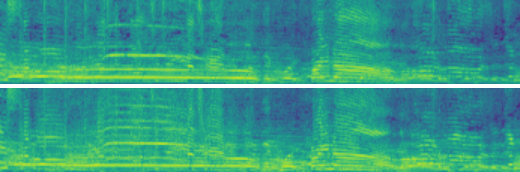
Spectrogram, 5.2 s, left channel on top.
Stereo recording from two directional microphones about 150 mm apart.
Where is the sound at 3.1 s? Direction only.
5° right (ahead or behind).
